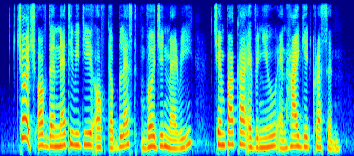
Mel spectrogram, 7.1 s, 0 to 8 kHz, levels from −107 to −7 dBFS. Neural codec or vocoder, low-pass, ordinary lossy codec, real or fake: codec, 16 kHz in and 24 kHz out, 1 kbps, XY-Tokenizer; 7.2 kHz; none; fake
